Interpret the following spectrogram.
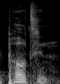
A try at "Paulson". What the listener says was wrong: You keep saying Polton now. His name's Paulson. It's Paulson.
